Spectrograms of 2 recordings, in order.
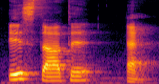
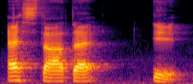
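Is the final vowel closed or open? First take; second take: open; closed. First: The final vowel is an open e. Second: The final vowel is a closed e. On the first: The speaker calls it right. "E is pronounced open" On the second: The speaker calls it wrong. "It's not estate e"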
